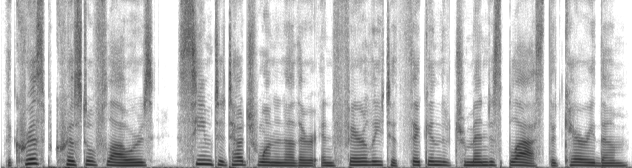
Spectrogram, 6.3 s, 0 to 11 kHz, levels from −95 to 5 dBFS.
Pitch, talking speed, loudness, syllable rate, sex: 205 Hz, 180 wpm, -17 LUFS, 5.1 syllables/s, female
